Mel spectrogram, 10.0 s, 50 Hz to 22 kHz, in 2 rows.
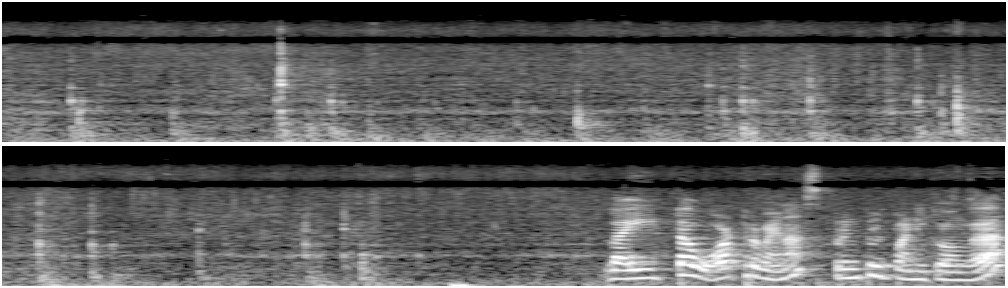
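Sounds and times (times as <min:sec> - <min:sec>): spatula scraping and tapping pot: 0:00.0 - 0:07.8
faint sizzle: 0:00.0 - 0:10.0.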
